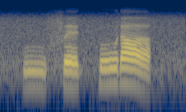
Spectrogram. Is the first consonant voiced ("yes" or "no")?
no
